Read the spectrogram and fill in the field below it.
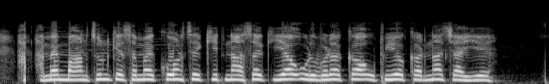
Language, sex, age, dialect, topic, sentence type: Magahi, male, 18-24, Western, agriculture, question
